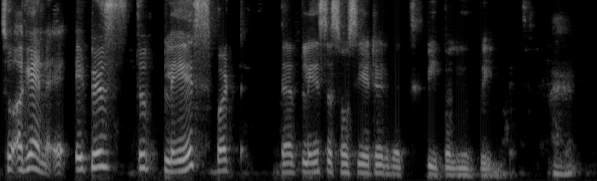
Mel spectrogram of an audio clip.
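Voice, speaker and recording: Somewhat breathy, a man with a fairly high pitch talks at a moderate pace, his voice making very wide pitch swings and big swings in loudness. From India, Calcutta. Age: 30s. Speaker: podcast guest. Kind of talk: casual chat.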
